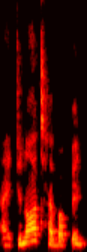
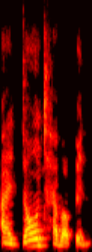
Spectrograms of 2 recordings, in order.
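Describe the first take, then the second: First: Do not is said as two full words. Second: Do not is shortened to one syllable, don't.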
